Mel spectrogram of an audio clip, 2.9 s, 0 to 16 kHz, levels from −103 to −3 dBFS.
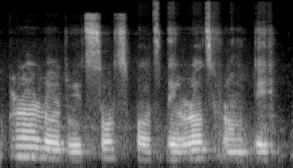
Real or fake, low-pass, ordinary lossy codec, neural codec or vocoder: real; 14.4 kHz; Opus, 32 kbps; none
